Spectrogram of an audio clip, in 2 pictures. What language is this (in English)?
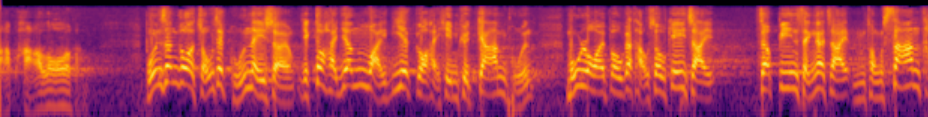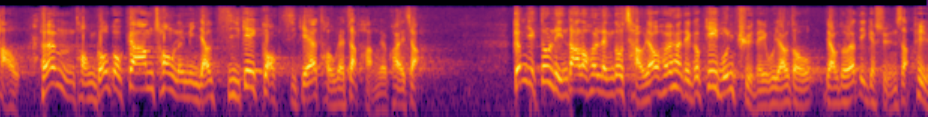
Cantonese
